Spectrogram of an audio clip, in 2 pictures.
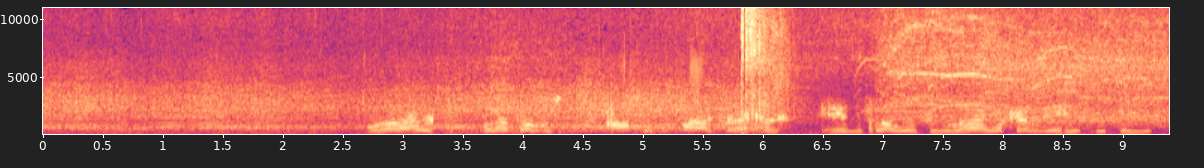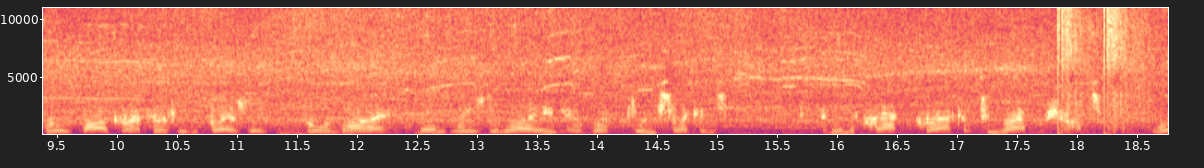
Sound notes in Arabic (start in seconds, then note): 0.3 يتحدث الحشد بصوت عالٍ; 5.8 انفجارات طلقات نارية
